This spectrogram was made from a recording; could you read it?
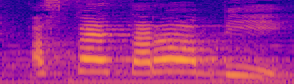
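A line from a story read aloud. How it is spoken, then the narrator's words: Disappointed shout. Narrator (Italian): gridò delusa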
